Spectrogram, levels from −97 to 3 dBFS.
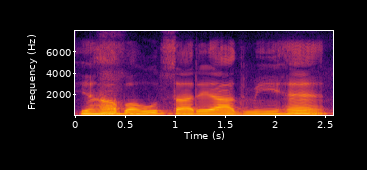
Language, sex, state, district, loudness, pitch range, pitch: Hindi, male, Jharkhand, Deoghar, -15 LUFS, 130-145 Hz, 135 Hz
